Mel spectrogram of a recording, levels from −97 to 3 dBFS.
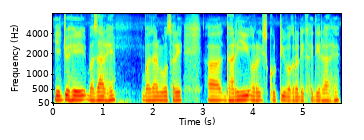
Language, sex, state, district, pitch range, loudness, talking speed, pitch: Hindi, male, Arunachal Pradesh, Papum Pare, 125-140 Hz, -16 LUFS, 175 wpm, 130 Hz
